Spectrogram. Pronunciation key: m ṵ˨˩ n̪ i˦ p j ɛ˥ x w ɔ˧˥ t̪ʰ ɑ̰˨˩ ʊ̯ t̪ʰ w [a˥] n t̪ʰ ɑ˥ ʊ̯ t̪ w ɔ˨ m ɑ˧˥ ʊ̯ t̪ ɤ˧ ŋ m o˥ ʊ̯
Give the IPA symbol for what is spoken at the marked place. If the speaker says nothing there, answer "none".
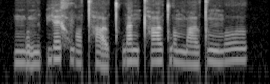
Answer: a˥˩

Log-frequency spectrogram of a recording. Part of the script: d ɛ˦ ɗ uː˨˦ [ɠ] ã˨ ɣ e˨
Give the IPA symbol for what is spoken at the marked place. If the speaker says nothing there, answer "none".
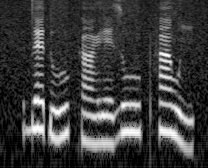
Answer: k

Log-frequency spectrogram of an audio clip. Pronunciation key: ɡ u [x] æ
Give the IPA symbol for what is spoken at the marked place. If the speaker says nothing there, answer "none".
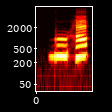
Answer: h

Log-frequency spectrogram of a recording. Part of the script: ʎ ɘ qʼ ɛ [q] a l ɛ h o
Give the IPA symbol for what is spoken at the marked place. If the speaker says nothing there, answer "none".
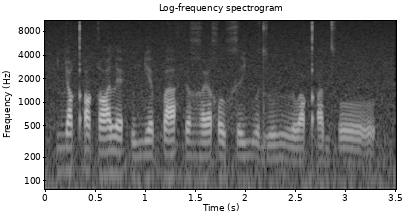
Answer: q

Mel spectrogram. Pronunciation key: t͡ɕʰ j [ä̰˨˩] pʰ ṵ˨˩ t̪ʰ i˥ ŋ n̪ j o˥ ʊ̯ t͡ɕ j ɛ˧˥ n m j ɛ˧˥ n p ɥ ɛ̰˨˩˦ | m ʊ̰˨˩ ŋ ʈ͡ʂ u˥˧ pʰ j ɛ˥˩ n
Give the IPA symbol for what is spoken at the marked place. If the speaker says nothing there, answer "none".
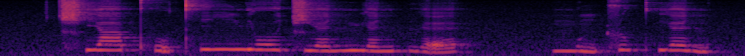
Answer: ä˧˥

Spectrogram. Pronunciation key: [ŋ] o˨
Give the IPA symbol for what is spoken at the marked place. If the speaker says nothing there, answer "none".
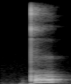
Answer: kʼ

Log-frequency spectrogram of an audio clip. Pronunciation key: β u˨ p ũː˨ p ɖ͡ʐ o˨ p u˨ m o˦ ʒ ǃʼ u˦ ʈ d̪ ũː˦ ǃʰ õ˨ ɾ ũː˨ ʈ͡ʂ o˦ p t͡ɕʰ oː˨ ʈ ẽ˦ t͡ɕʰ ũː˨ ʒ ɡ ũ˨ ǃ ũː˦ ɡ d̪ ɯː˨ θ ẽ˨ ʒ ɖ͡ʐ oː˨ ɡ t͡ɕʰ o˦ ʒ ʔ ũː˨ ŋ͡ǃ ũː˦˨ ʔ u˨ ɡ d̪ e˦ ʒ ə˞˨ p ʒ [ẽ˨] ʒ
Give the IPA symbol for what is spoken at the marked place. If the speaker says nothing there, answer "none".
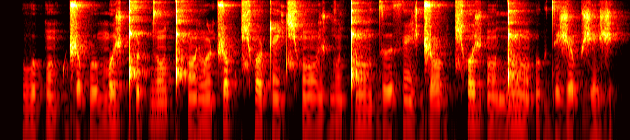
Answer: e˨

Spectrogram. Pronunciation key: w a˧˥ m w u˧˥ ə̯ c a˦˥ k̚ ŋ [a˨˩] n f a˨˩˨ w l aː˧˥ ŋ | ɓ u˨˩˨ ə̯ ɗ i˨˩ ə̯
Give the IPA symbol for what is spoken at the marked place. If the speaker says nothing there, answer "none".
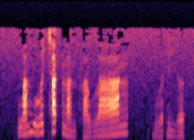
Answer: a˨˩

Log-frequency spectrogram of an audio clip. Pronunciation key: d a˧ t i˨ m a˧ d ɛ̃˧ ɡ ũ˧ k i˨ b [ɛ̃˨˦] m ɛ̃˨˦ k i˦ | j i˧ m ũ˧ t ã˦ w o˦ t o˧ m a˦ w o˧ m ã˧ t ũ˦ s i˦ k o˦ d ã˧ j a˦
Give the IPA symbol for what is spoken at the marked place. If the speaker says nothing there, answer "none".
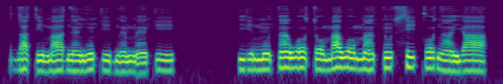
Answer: ɛ̃˨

